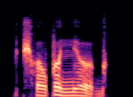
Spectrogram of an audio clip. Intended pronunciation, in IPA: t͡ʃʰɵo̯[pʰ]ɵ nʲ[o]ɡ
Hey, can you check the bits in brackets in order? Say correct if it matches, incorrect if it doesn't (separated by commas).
incorrect, incorrect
